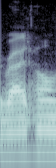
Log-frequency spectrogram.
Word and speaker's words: Rydholm: Is that how you say it? Yep. Bradley Rydholm or Rydholm. Rydholm. Okay, Rydholm.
